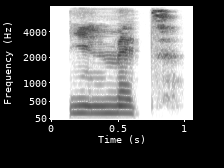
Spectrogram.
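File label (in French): "ils mettent", French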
